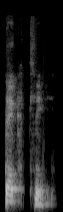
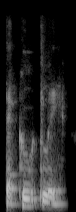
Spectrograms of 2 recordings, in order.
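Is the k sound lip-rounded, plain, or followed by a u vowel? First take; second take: plain; u vowel. First: The k is plain, with no rounding or vowel. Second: A full u vowel follows the k sound. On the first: The speaker calls it right. "probably more likely as Tectli" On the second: The speaker calls it wrong. "pronounce that as Tecutli ... It has a whole extra syllable"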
